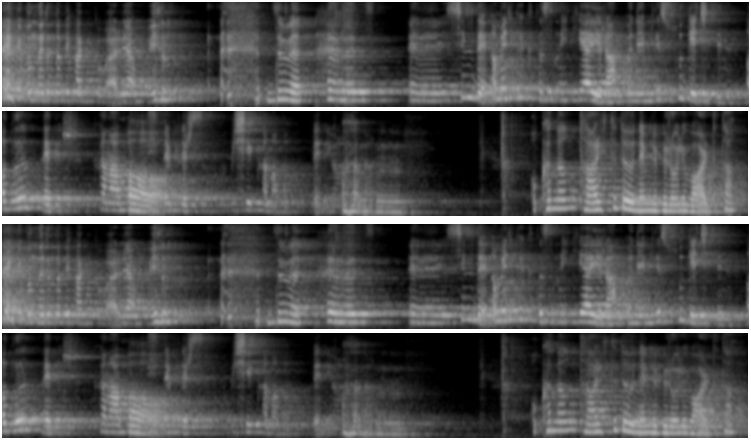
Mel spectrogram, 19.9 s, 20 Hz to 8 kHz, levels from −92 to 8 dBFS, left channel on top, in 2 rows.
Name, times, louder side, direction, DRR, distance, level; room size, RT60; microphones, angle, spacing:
voice 1, 0.0-2.3 2.9-3.3 4.3-4.7 5.4-6.8 7.2-11.0 11.3-11.6 12.1-12.5 13.0-13.7 14.1-14.9, equal, 45° left, 4 dB, 2.5 m, -29 dB
voice 2, 3.0-4.4 11.6-12.2 14.5-15.3 16.6-16.7 17.2-19.7, left 3 dB, 80° left, 8 dB, 0.8 m, -27 dB
21.5 x 20.0 x 8.1 m, 2.6 s
head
